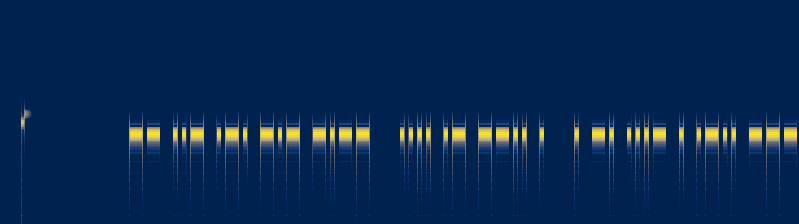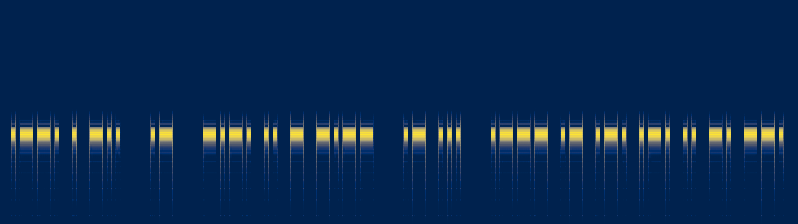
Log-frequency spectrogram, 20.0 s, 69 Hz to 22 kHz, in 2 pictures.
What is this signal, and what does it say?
Morse code, heard as a keyed tone, about 22 wpm, 700 Hz. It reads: MURKY HAZE ENVELOPED A CITY AS JARRING
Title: Pangram Challenge v2 - 22wpm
